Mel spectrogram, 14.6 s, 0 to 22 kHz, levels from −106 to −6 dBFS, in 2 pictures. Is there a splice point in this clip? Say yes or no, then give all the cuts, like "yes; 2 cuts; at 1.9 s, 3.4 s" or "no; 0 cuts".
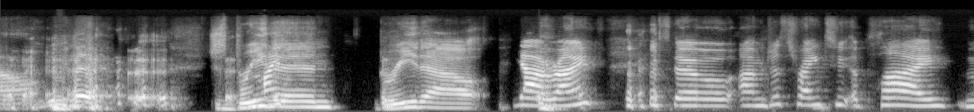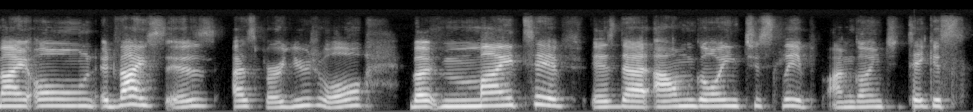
no; 0 cuts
